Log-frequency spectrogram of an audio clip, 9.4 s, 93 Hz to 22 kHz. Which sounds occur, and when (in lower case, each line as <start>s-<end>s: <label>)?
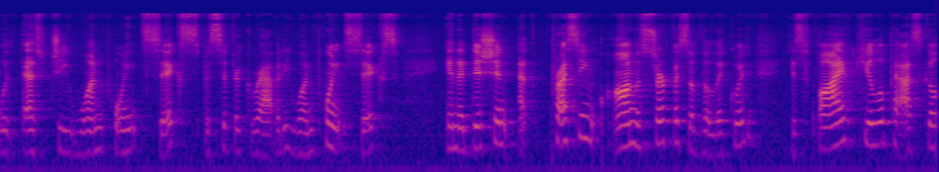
0.0s-4.1s: female speech
0.0s-9.3s: background noise
4.1s-4.5s: breathing
4.5s-5.4s: female speech
5.6s-7.6s: female speech
7.6s-7.9s: breathing
8.0s-9.3s: female speech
